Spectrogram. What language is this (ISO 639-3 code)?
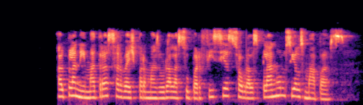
cat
